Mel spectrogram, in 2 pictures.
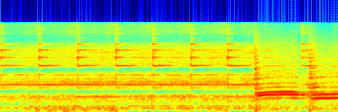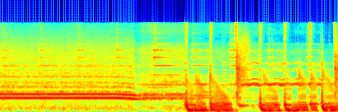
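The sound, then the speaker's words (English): A train rumbles and clatters along with a steady rhythmic clacking, then a loud, sustained whistle blows twice over the rolling noise before heavier banging of the cars takes over. “It's actually the birthday train. Toot toot, beep beep.”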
